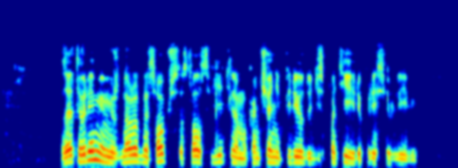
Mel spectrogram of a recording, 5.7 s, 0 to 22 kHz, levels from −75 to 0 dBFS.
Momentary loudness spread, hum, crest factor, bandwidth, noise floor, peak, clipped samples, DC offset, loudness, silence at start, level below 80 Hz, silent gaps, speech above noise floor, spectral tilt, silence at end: 11 LU; none; 16 dB; 7.6 kHz; -61 dBFS; -2 dBFS; under 0.1%; under 0.1%; -18 LUFS; 0.75 s; -60 dBFS; none; 43 dB; -5 dB/octave; 0.55 s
